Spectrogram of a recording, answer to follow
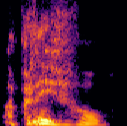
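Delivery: brief loud put-on celebrity voice; Mister T. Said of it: "like, Mister T".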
